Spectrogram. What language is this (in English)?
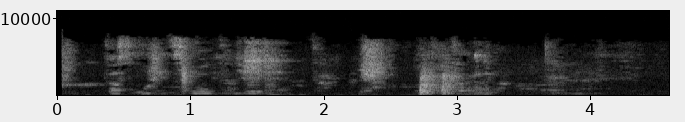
Chinese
